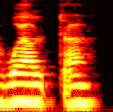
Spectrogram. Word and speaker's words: Huerta: Yeah, Huerta.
